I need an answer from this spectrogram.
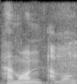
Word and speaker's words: Hamon: Me llamó la atención la victoria de Benoît, no sé el apellido, cómo se pronuncia, Hamon, sí.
